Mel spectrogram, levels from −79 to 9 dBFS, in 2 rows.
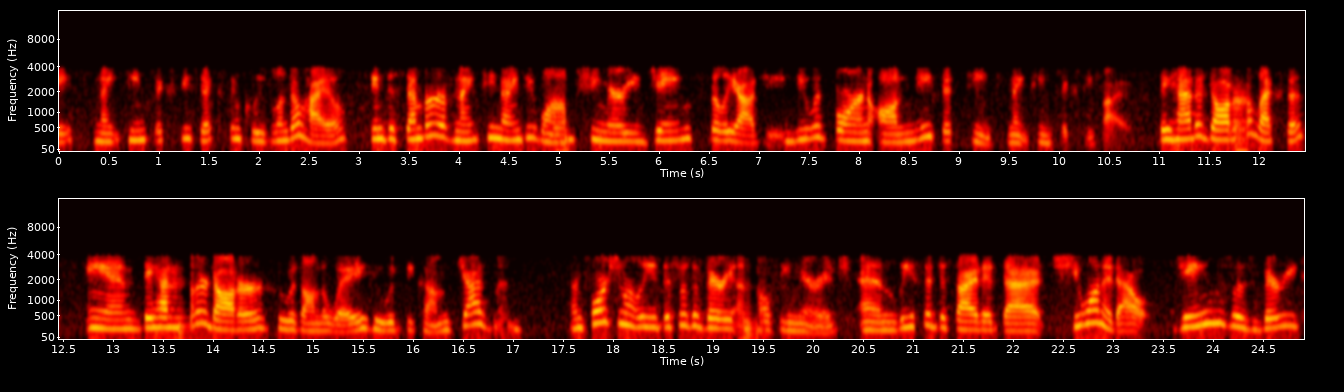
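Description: The GSM full-rate codec colours the whole speech clip with a buzzy, gravelly roughness, consistent with the 13 kbps full-rate coder. Nothing appears above 4 kHz on a spectrogram, and harmonics look smeared and grainy because the excitation is coarsely pulsed.

From 0.08 to 7.78 s, speech is cut by the noise suppressor, which mistakes parts of it for noise. Soft consonants and word endings drop by up to about 15 dB and sound swallowed, about a second in total. The waveform shows sudden dips in the envelope, and the spectrogram shows faded patches where the room noise, about 20 dB below the speech, is also turned down.

Lost GSM frames occur at 4.94 to 5.10 s (120 ms), 9.88 s (40 ms), 11.76 to 11.91 s (120 ms), and 13.66 to 13.80 s (120 ms). Each gap is filled by repeating the last good frame, which produces a rough, metallic ring. On a spectrogram these appear as frozen, horizontally smeared bands.

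From 14.65 s to the end, the noise suppressor again cuts speech by up to about 16 dB, roughly a second in total. The dips look the same, with consonant energy and word tails thinned out.

More lost GSM frames follow at 16.88 s (60 ms) and between 19.26 and 19.53 s, where 160 ms of losses are scattered across 240 ms. The longest run in that stretch is about 100 ms, and the sound becomes a rough, metallic ring.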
